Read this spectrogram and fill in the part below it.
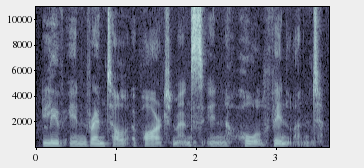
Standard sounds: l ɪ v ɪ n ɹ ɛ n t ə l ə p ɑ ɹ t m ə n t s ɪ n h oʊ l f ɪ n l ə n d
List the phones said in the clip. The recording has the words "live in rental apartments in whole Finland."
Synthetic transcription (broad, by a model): l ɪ v ɪ n ɹ ɛ n t ə l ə p ɑ ɹ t m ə n t s ɪ n h oʊ l f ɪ n l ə n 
